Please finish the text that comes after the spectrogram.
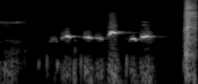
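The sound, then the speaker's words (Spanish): A person whistles a short, eerie tune of several sliding notes, clear, with no talking, as the whistle of El Silbón, a wandering spirit of Venezuelan legend; a brief burst of noise cuts in right at the end. “Y silba, por eso le dicen el silbón, obviamente.”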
